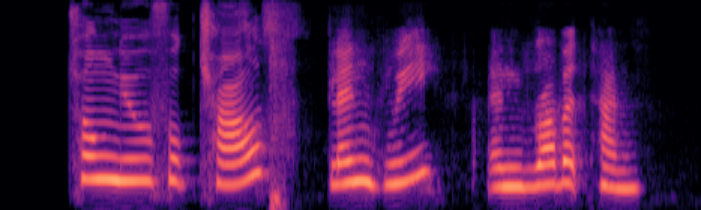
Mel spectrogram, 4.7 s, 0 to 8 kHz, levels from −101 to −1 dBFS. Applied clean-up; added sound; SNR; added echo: neural mask model DeepFilterNet 3.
